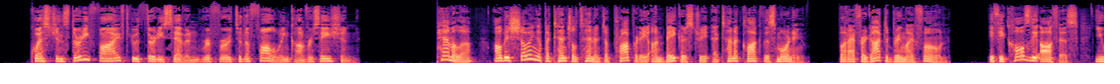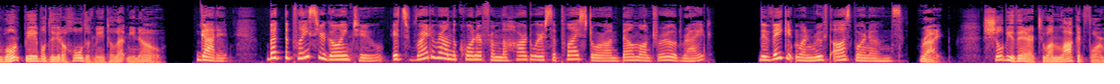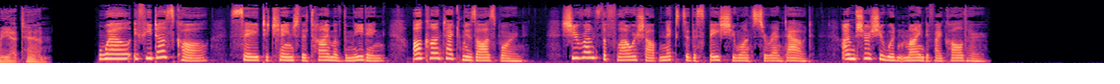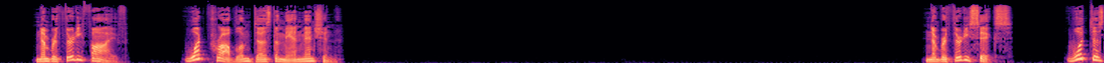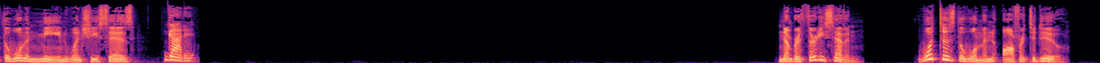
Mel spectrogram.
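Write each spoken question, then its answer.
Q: What problem does the man mention?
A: He forgot to bring his phone.

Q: What does the woman offer to do?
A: Contact Ms. Osborne (the property owner) if the tenant calls.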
